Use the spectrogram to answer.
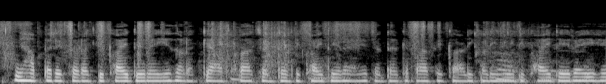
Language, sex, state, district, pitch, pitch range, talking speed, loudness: Hindi, female, Bihar, Vaishali, 160 Hz, 160-165 Hz, 295 wpm, -17 LUFS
